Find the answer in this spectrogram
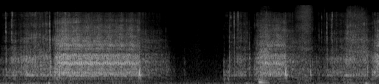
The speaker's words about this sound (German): Für mich ist das auch ein Kindheitsgeräusch. Das ist so ein Telefon, so ein altes Wählscheibentelefon. Hatten wir früher auch, klingt für mich super angenehm.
